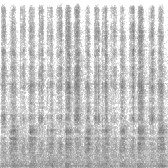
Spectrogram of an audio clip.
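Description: Black handheld scratcher tool scraping the coating off a lottery scratch ticket in quick, light back-and-forth strokes, about eight a second.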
